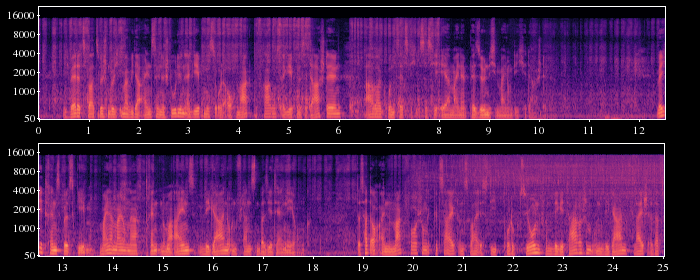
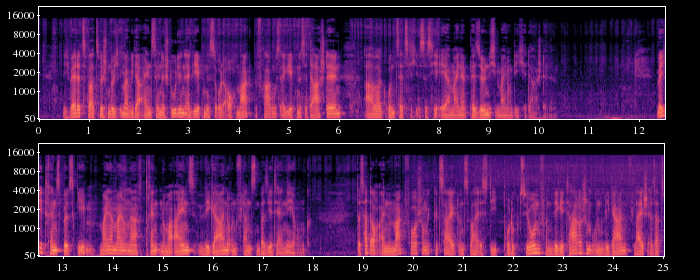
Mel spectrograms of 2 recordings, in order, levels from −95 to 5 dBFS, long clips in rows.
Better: second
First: household noises; loud; throughout; 9 dB below the speech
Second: household noises; faint; throughout; 20 dB below the speech

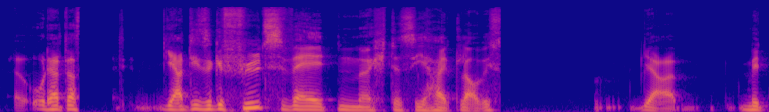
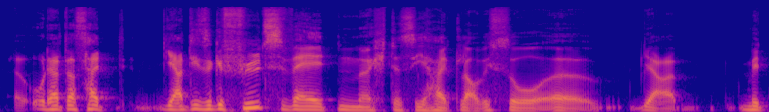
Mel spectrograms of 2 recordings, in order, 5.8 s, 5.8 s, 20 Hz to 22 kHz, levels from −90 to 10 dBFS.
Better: second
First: audio cutting out; at 0.5 s and at 4 s for 0.5 s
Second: none

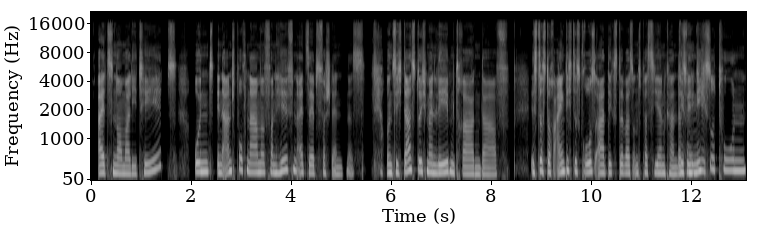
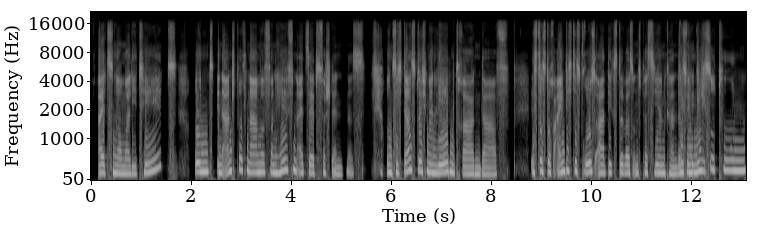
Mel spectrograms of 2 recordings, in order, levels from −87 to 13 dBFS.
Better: first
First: none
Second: distortion; slight; 10 dB below the speech

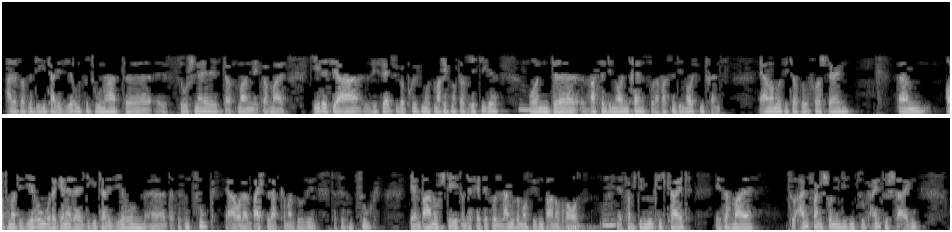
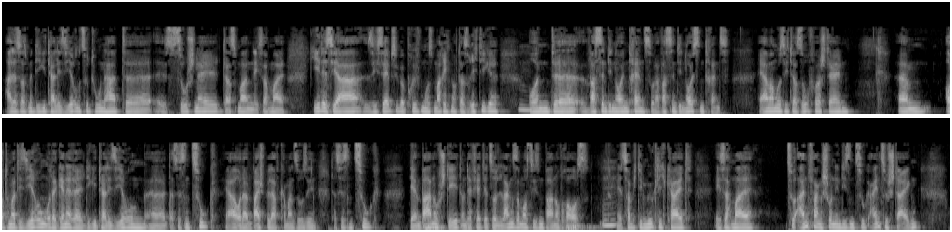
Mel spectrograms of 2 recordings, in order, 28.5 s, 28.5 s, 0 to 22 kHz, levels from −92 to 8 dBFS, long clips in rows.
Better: second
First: garbled, watery; badly; nothing above 3 kHz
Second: garbled, watery; slightly; nothing above 8 kHz

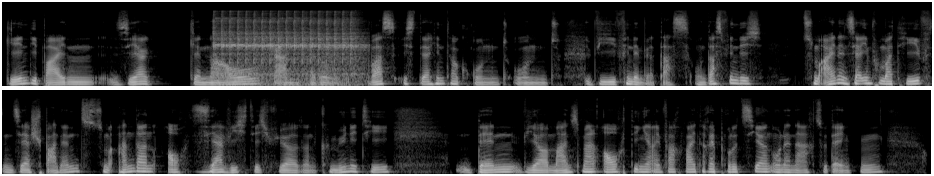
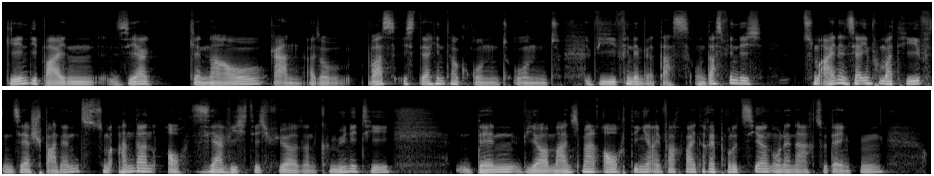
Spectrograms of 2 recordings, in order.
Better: second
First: keyboard typing; loud; from 2 to 3.5 s; peak 2 dB above the speech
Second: none

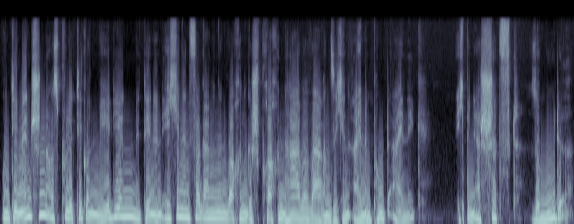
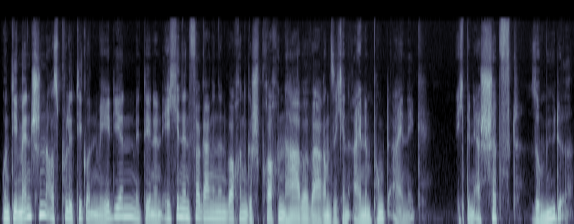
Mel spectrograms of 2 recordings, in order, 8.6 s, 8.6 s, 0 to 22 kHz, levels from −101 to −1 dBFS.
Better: second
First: distortion; heavy; 7 dB below the speech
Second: none

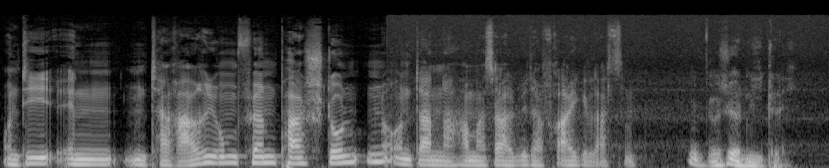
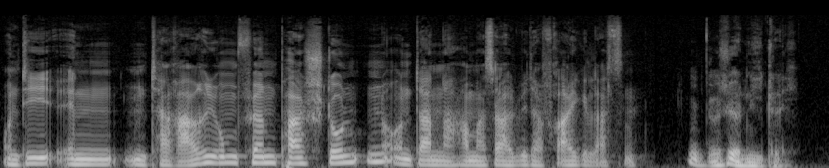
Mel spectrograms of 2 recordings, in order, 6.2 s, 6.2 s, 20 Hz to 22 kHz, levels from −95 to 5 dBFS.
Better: second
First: hiss; faint; from 3 s on; 25 dB below the speech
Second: none

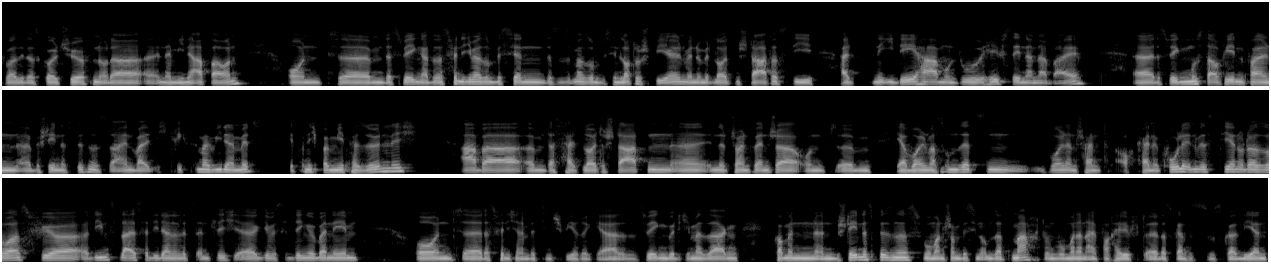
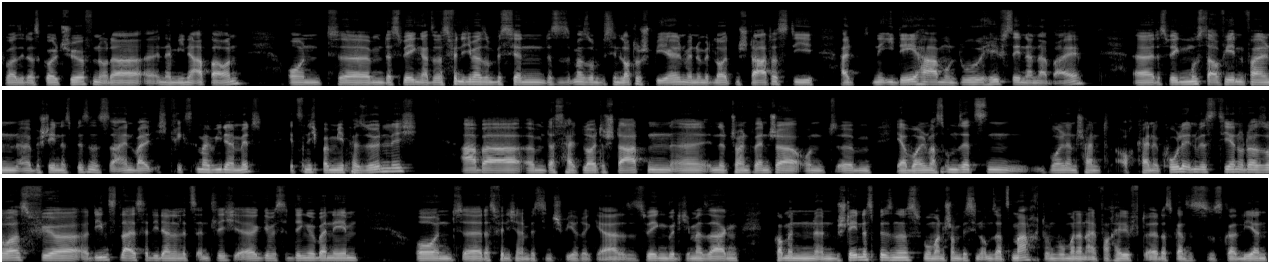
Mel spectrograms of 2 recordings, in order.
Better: second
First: muffled; very; fading above 1.5 kHz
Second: none

